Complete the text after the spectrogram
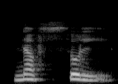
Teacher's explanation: फिर ये आप देख रहे हैं तनवीन है सीन पे, उसके बाद लाम आया है, तो यहाँ पर हम तनवीन को लाम में मुदगम करेंगे, और बिल्कुल ही बगैर गुन्ना जो है ये मुदगम होगा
